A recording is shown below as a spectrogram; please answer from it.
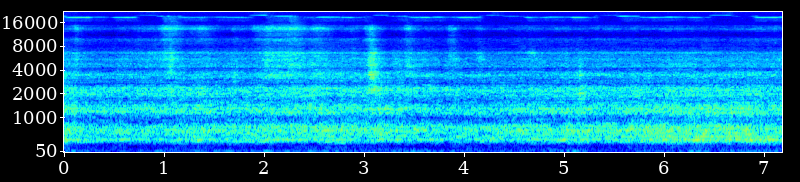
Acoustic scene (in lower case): bus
